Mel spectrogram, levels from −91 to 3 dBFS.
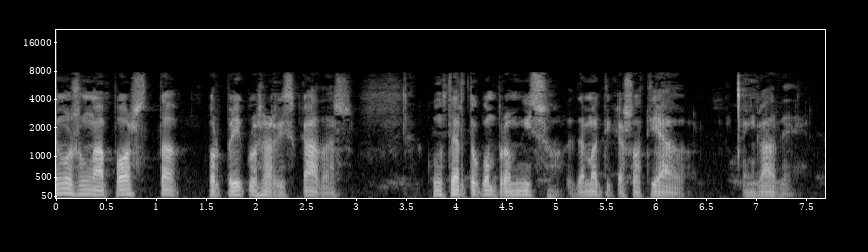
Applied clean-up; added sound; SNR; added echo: none; none; none; none.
